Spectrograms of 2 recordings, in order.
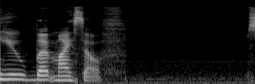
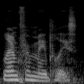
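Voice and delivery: ordinary delivery

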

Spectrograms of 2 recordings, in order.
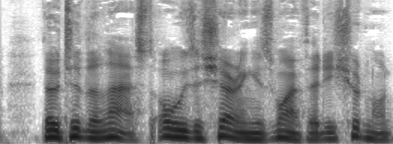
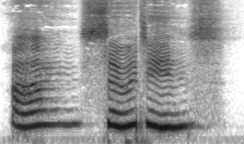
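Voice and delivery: very high, drawn-out mother's cry; high-pitched, put-on exclamation of dismay; much slower than usual. A narrator's reading. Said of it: "cried her mother".

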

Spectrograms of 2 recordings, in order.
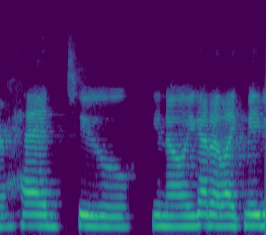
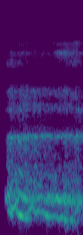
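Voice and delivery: quiet, high strained groan; throat-squeeze grunt; 8 semitones higher, 10 dB quieter than usual. Shown as a demonstration. Comic showing how to squeeze the throat, strained grunt. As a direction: squeeze out a small, tight "ugh". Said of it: "squeeze, like, your throat".

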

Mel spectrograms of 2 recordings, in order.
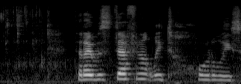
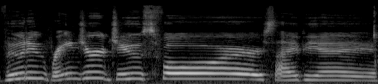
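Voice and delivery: drawn out, slow product name; slow announcement; 3 semitones higher, much slower than usual. Acted. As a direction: announce it slowly like a prize.

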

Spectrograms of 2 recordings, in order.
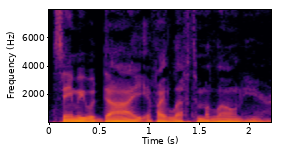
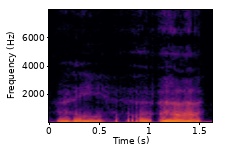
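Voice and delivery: higher, halting stammer; 4 semitones higher, much slower than usual. A narrator's reading. Bullied kid failing to answer his tormentor, stammering. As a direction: stall on broken, hesitant syllables. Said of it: "the kid was stammering now".

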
